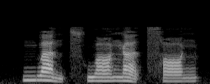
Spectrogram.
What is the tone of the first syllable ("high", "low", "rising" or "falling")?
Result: falling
